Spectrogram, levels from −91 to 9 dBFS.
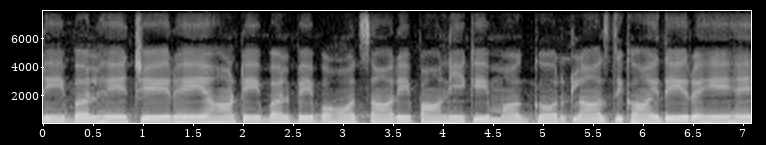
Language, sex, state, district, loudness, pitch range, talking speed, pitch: Hindi, female, Chandigarh, Chandigarh, -12 LUFS, 175-180 Hz, 150 wpm, 175 Hz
